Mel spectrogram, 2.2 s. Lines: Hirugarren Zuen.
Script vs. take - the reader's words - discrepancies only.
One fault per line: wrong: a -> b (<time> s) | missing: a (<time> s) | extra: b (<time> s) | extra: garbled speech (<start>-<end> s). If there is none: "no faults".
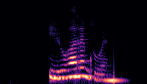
no faults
